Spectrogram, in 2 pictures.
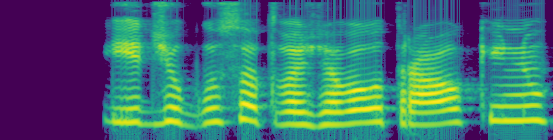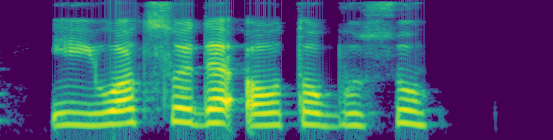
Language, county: Lithuanian, Klaipėda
